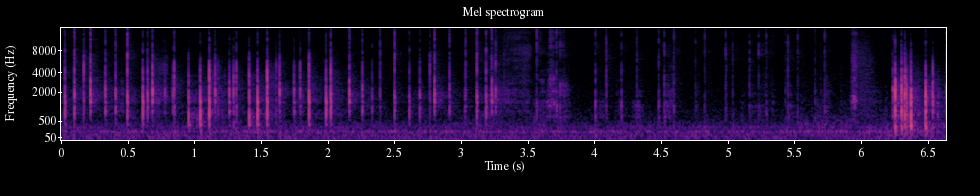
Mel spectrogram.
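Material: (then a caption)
Aluminum. Long acrylic nails tap and scratch the back of a closed silver aluminum laptop lid held upright. Rapid, dry, bright clicks with almost no ring give way to a soft scratchy stretch in the middle, then a faint pause. A final cluster of sharp taps ends the clip.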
